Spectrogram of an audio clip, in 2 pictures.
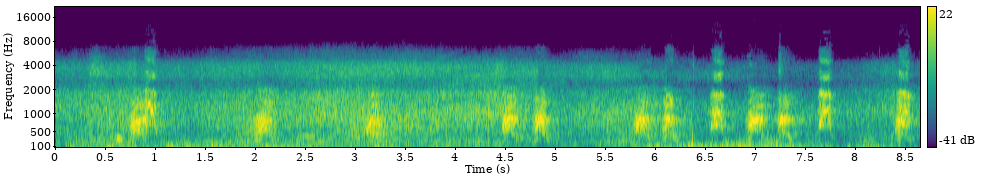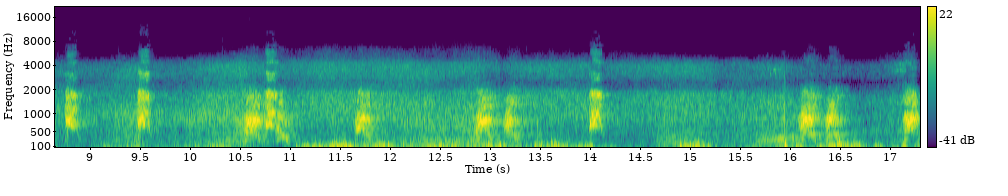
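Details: A dog barking as it spins, encountered on the way home: a long run of short, sharp barks, often paired, coming every second or two, over a continuous low hum and rumble.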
